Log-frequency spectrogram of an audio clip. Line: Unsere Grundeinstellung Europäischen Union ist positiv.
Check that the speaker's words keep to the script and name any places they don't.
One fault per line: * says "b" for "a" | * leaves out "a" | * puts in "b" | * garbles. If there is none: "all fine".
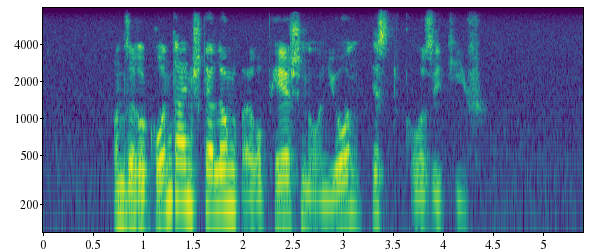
all fine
